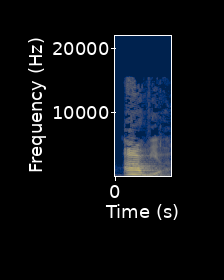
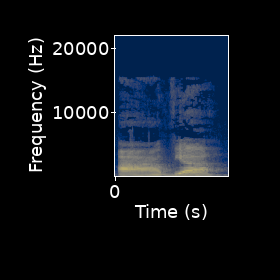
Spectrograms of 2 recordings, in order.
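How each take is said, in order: First: Said in the usual way. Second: આવ્યા very slowly, in two long syllables; slow word demonstration. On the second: Shown as a demonstration. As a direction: stretch out આવ્યા for learners. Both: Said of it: "જોડણી પર ધ્યાન આપજો".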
